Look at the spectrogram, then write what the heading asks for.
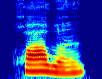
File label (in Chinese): "花纹", Chinese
